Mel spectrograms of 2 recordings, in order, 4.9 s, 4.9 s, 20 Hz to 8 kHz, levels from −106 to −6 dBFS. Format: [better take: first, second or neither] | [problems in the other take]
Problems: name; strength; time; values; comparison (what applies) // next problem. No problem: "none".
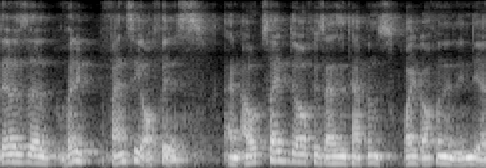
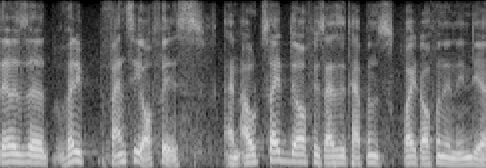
second | room echo; dies away in 0.5 s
